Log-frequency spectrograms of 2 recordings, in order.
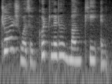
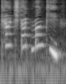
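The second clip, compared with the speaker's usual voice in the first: much higher shouted alarm; yell; 12 semitones higher, 4 dB louder than usual. Acted. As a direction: shout across the park in alarm. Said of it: "someone yelled".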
